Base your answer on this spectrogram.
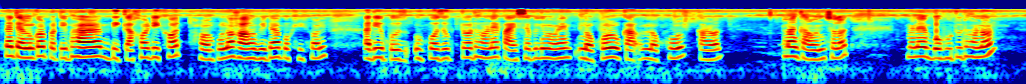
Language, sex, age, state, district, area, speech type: Assamese, female, 18-30, Assam, Lakhimpur, rural, spontaneous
